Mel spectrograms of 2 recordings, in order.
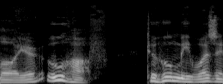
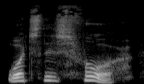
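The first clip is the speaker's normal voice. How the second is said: slow, raised puzzled query; puzzled question; 7 semitones higher, much slower than usual. Acted. Doctor eyeing the parcel, slow puzzled question. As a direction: ask slowly, baffled by the parcel.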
